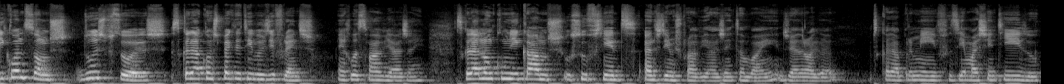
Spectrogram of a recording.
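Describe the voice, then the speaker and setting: Amid noticeable background noise and audible room echo, a woman speaks at a very fast pace with a fairly high pitch and lively intonation. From Portugal, Sines. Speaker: traveller. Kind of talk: interview.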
